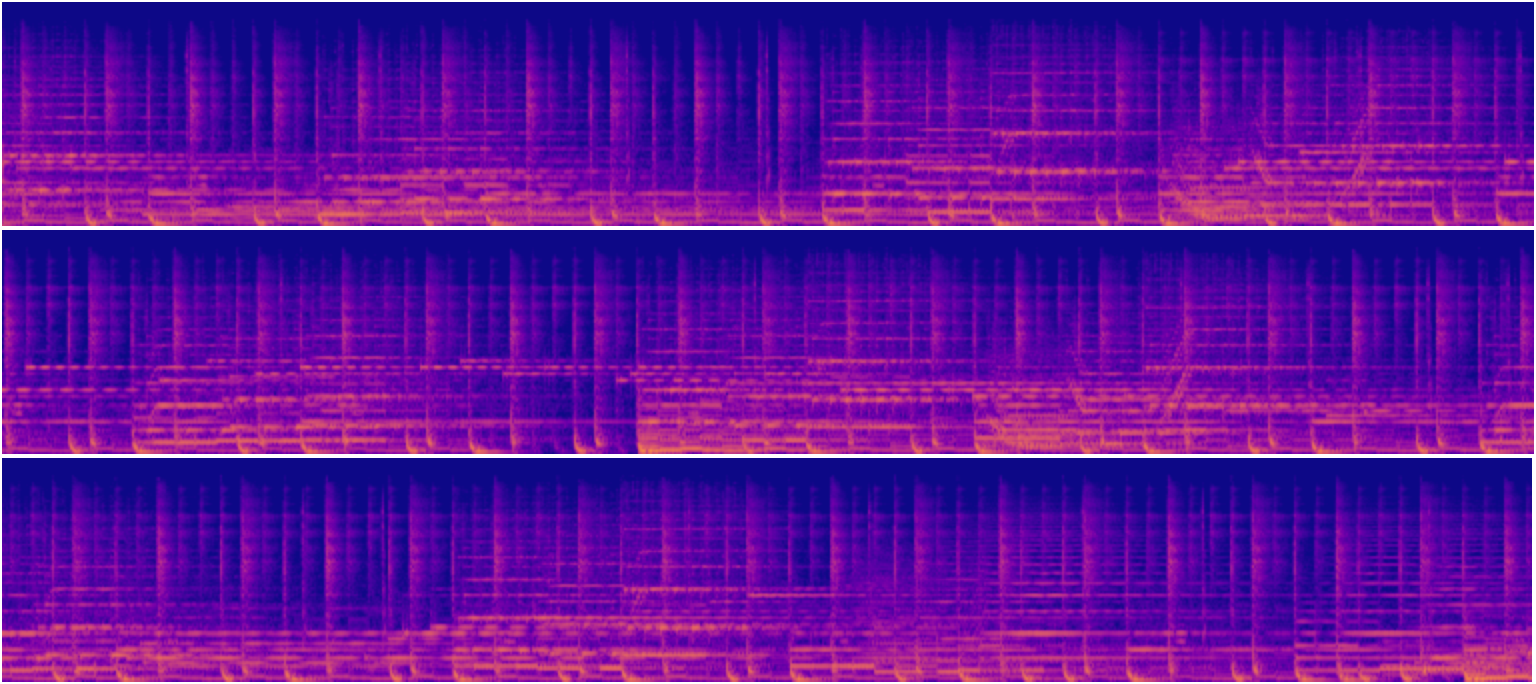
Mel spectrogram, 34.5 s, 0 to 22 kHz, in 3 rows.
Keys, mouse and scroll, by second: 0.2 right click, 3.6 scroll down 1, 8.3 Escape, 8.6 Escape, 12.1 middle click, 15.3-15.7 typing, 16.0 Return, 16.7 scroll up 1, 18.7 Escape, 18.9 Escape, 19.3 right click, 23.2-23.7 scroll up 1.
